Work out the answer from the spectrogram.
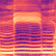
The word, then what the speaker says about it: meme: helped others this is a meme or a mem depending on how you want to pronounce it right the mark created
